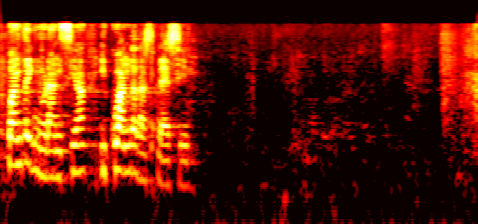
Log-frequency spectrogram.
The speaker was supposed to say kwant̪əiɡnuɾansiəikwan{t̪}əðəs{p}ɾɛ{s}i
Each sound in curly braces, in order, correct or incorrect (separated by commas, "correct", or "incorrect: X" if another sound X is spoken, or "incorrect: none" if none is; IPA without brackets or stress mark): incorrect: d̪, correct, correct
